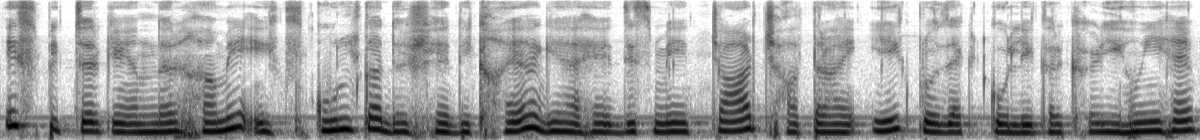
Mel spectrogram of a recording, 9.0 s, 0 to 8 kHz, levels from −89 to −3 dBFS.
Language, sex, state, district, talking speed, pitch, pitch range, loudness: Hindi, female, Rajasthan, Bikaner, 145 wpm, 190 Hz, 180-210 Hz, -12 LUFS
